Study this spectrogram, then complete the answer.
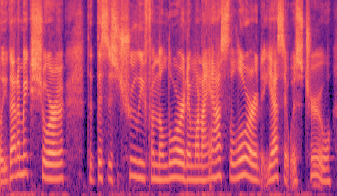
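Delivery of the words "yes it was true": ordinary talk, nothing marked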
